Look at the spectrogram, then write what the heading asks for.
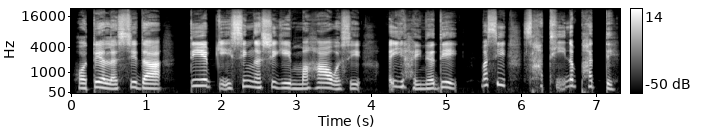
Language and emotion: Manipuri, disgusted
